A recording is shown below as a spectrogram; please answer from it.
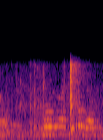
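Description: A person's voice in short, low pitched phrases, with a sharp click about one and a half seconds in.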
